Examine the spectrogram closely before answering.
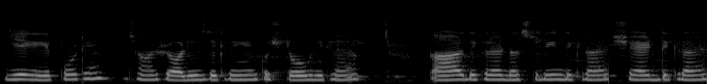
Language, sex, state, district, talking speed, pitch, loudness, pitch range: Hindi, female, Bihar, Jahanabad, 210 wpm, 220 Hz, -39 LUFS, 210-230 Hz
